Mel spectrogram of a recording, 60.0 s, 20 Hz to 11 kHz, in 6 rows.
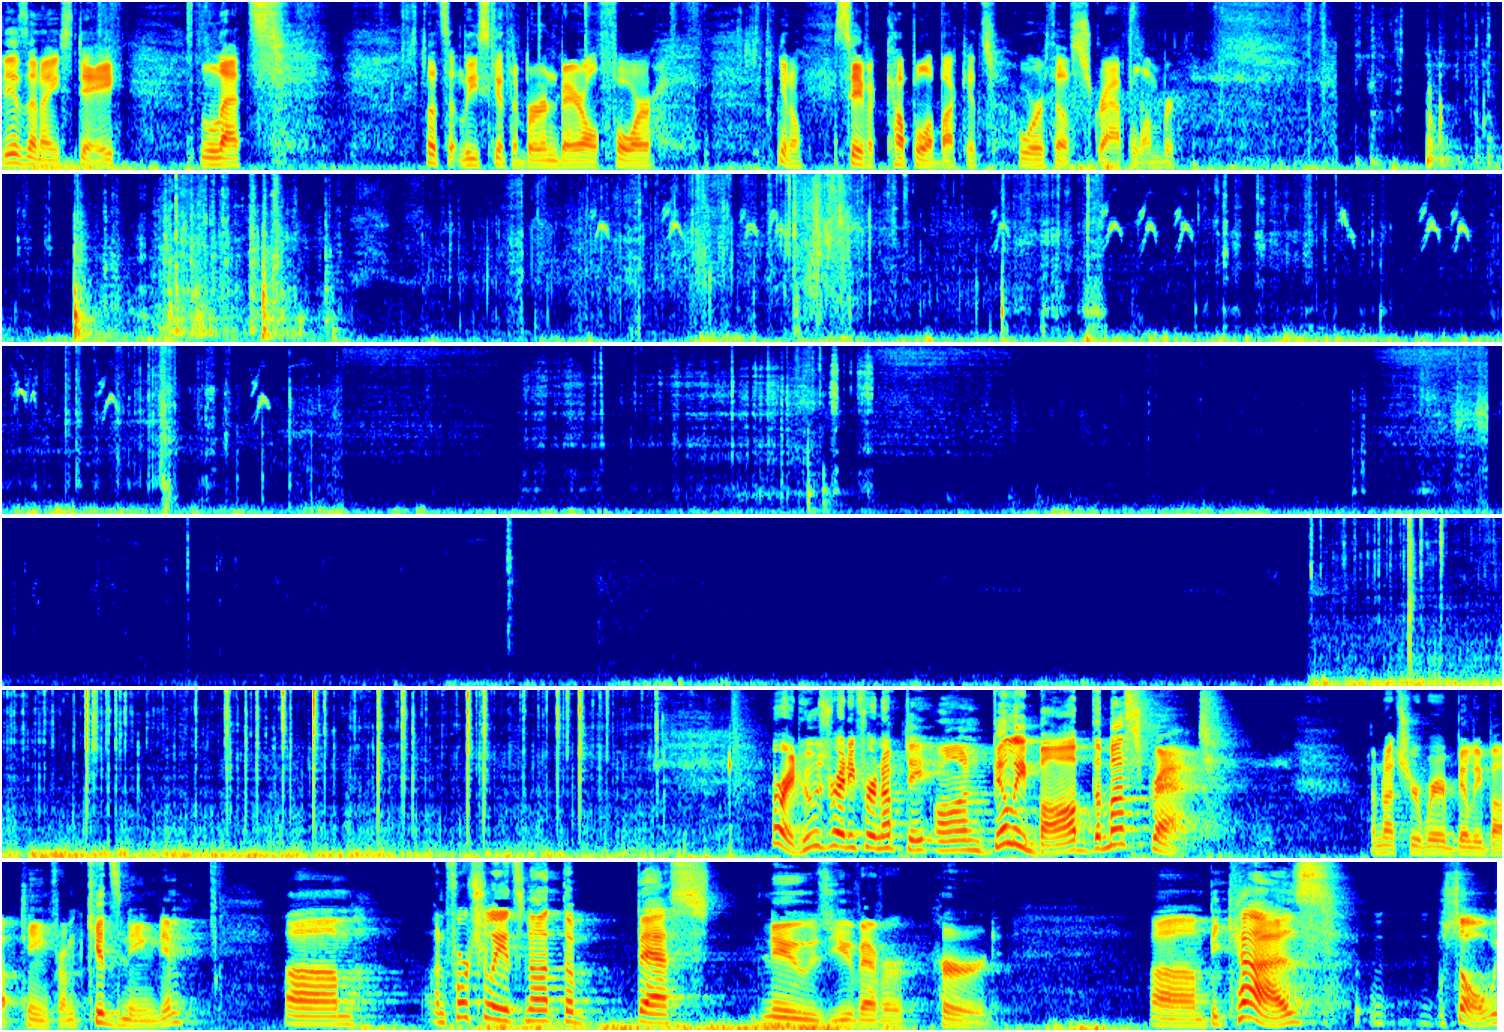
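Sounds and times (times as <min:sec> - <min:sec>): wind buffeting microphone: 0:00.0 - 0:01.2, 0:13.9 - 0:15.2, 0:38.7 - 0:45.0, 0:52.4 - 0:56.1, 0:56.8 - 0:57.6
wood pieces knocking and clattering: 0:09.0 - 0:12.4.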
